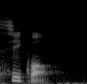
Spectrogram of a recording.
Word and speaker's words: SQL: Now, SQL stands for Structured Query Language, and it's pronounced as SQL.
